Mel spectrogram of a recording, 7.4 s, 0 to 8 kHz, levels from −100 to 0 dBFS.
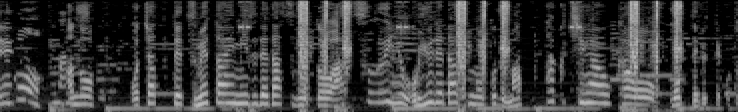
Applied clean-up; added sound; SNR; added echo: classical method spectral subtraction.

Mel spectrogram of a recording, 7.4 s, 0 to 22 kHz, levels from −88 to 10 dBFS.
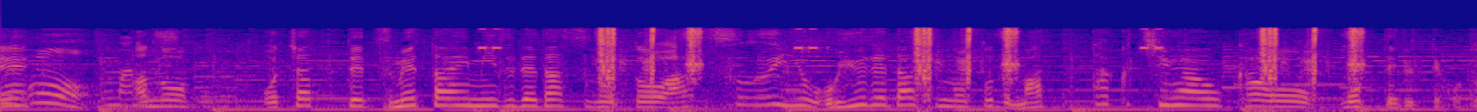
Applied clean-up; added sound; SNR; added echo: none; Camera; -4 dB; none.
